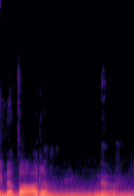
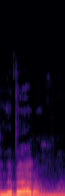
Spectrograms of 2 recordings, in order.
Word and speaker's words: Nevada: you go to nevada most outsiders try to make it fancy and they call it they say nevada but it's really nevada that's how i pronounced that i know you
